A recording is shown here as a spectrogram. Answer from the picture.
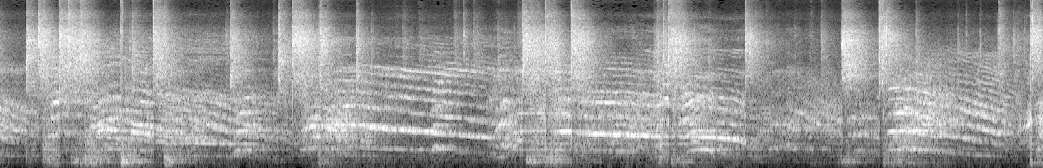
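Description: Kendo practice: several voices shout long kiai that fall in pitch and overlap, over frequent sharp clacks of bamboo shinai striking armour and thuds of feet stamping on a wooden floor.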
